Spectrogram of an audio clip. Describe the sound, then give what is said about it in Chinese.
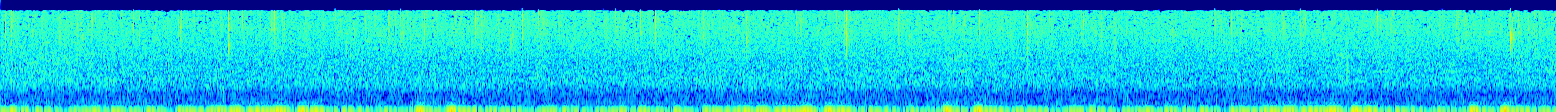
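Light, steady spring rain patters softly and continuously in a dense bamboo forest, a fine hiss of droplets with scattered tiny ticks, even and gentle throughout with no voices. “你的四周是茂密的竹林，在这细细的春雨中。”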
